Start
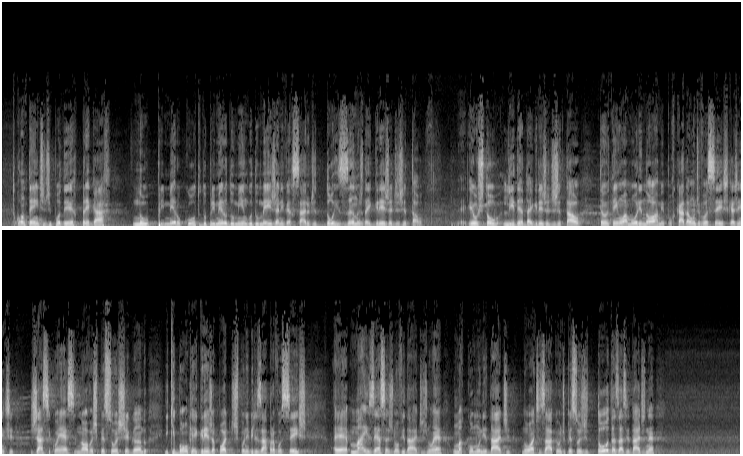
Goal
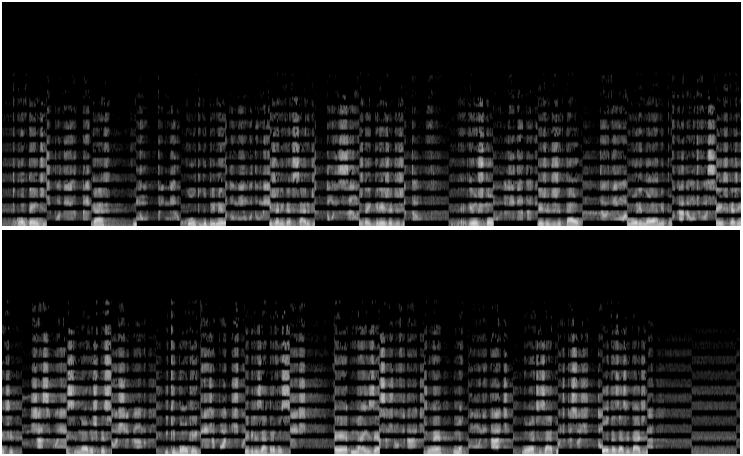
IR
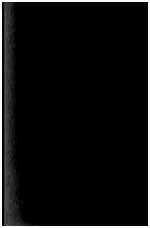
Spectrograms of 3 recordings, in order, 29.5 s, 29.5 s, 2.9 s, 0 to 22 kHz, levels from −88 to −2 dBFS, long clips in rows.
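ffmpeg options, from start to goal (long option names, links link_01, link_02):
-af "afftfilt=real='re*gt(sin(2*PI*0.56*pts/sr)*(1-2*mod(floor(b*sr/1024/740),2)),0)':imag='im*gt(sin(2*PI*0.56*pts/sr)*(1-2*mod(floor(b*sr/1024/740),2)),0)':win_size=1024:overlap=0.75,volume=-3dB"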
